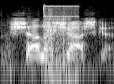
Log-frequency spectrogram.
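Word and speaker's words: Shalashaska: Someone must have known about that, because somewhere along the line, Shashka got stuck on the end of Sharashka. The guerrillas were using the name amongst themselves, and by the time I got to hearing it... pronunciation had wound up as Shalashashka.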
